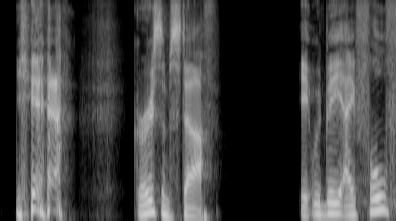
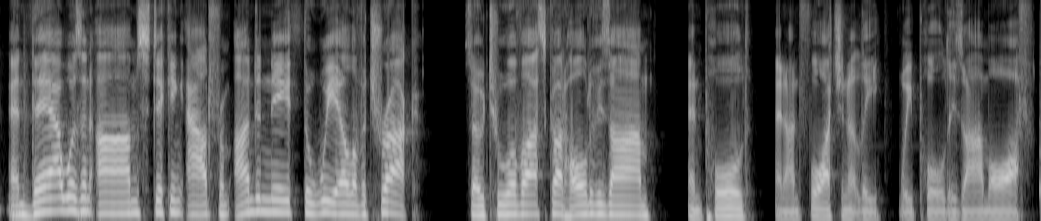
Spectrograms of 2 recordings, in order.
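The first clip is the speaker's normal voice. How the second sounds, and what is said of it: Put-on Boston accent. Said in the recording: “This is a Boston accent. ... your JFK accent”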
